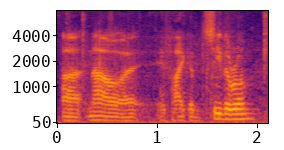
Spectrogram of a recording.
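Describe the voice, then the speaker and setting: An actor playing a polite young stranger, a new bank clerk, in an old radio drama, a little hesitant. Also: male voice, on the low side, brisk, a bit bright, slight background noise, close to an everyday voice. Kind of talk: 1940s radio acting.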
